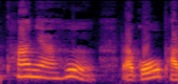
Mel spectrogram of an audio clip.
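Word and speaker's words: 타냐흐라고 (תנ״ך): 토라, 즉 율법과 가르침의 부분과 선지서들로 구성된 네빔, 그리고 시편과 문학작품들로 구성된 케투빔으로 구성되어 있었고 그각 부분의 첫 글자를 따서 TNK라고 표기되었으며 타냐흐라고 발음되었습니다.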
